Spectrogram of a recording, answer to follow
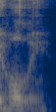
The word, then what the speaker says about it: Holi: Let me say what I want to have on my bucket list as a festival, and that would be Holi.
